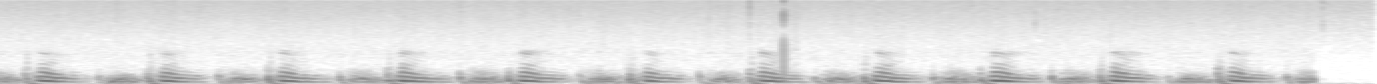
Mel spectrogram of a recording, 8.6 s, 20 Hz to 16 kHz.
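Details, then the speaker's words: 35-year-old man with ruptured aortic valve cusp from subacute bacterial endocarditis: high-pitched musical 'cooing dove' or seagull aortic diastolic murmur; second heart sound normal, systolic murmur also present. "here is an example of this coing Dove or seagull MMA the patient is a 35-year-old man with a ruptured cusp due to Subacute bacterial endocarditis"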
